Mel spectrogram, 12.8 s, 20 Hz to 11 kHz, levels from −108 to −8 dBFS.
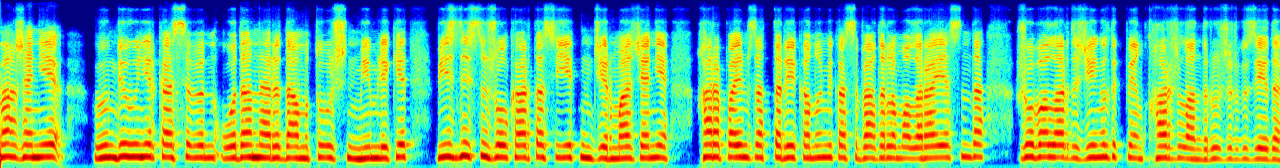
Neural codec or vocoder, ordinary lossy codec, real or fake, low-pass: none; Opus, 16 kbps; real; 7.2 kHz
